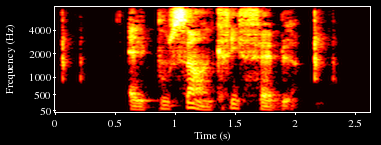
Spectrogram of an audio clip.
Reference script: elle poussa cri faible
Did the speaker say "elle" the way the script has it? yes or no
yes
